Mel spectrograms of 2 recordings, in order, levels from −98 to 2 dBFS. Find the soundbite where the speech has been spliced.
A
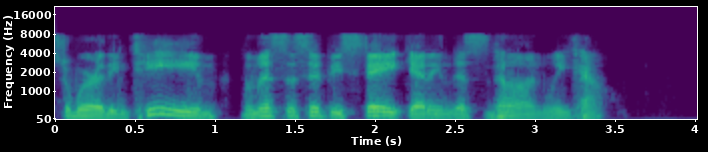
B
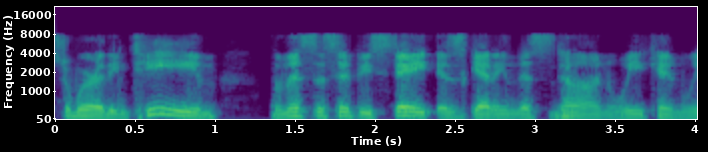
A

